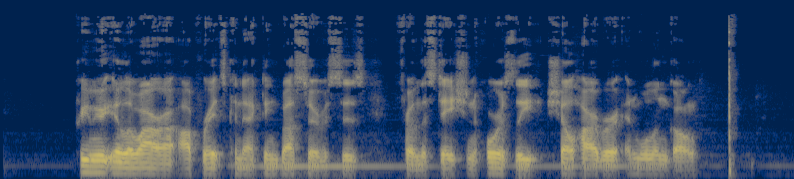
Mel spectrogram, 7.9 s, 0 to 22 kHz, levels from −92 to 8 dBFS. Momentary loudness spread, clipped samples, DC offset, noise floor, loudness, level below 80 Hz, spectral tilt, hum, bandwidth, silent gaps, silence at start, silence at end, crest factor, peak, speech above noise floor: 11 LU; under 0.1%; under 0.1%; -71 dBFS; -20 LUFS; -58 dBFS; -4.5 dB/octave; none; 16.5 kHz; none; 0.75 s; 0.6 s; 20 dB; 0 dBFS; 51 dB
